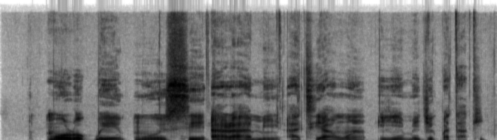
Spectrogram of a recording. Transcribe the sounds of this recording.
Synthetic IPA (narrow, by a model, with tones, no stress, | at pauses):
mo˧ɾo˨k͡pe˨˦mo˧se˧a˧ɾa˦˨mĩ˧a̰˦˨tʰi˧a˨w̃ɔ̃˧i˨je˨me˦d͡ʒi˦k͡pa̰˨ta̰˨ki̥˨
